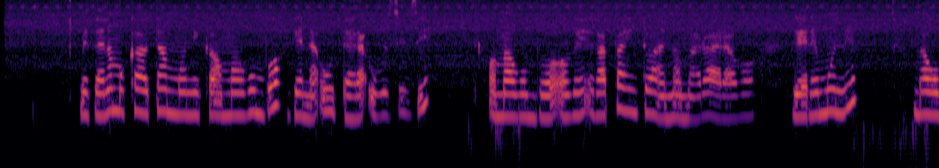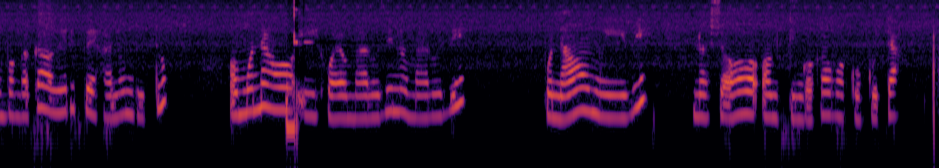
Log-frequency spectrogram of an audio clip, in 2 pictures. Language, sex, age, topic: Oshiwambo, female, 18-24, agriculture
